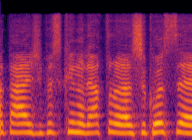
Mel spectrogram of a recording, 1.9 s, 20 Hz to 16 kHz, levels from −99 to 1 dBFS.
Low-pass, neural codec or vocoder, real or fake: 10.8 kHz; codec, 16 kHz in and 24 kHz out, 0.4 kbps, LongCat-Audio-Codec, two codebook decoder; fake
